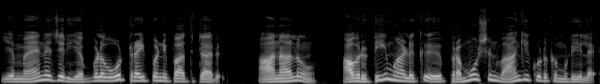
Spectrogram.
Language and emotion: Tamil, sad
